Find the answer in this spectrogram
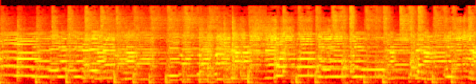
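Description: Live ensemble music for a jatra folk play: a melody of held notes stepping up and down over a steady percussion beat.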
